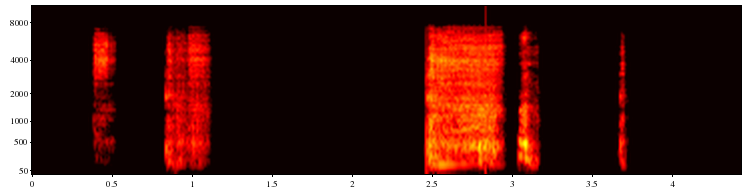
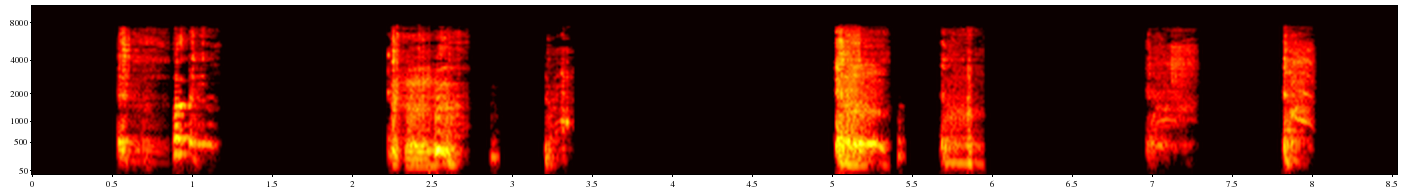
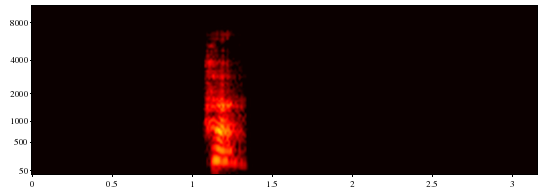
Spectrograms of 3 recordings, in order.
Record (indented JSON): {
  "cough_length": "4.4 s",
  "cough_amplitude": 11772,
  "cough_signal_mean_std_ratio": 0.3,
  "three_cough_length": "8.5 s",
  "three_cough_amplitude": 28903,
  "three_cough_signal_mean_std_ratio": 0.29,
  "exhalation_length": "3.2 s",
  "exhalation_amplitude": 4591,
  "exhalation_signal_mean_std_ratio": 0.16,
  "survey_phase": "beta (2021-08-13 to 2022-03-07)",
  "age": "45-64",
  "gender": "Female",
  "wearing_mask": "No",
  "symptom_cough_any": true,
  "symptom_runny_or_blocked_nose": true,
  "symptom_shortness_of_breath": true,
  "symptom_fatigue": true,
  "symptom_fever_high_temperature": true,
  "symptom_headache": true,
  "symptom_onset": "4 days",
  "smoker_status": "Current smoker (1 to 10 cigarettes per day)",
  "respiratory_condition_asthma": false,
  "respiratory_condition_other": false,
  "recruitment_source": "Test and Trace",
  "submission_delay": "1 day",
  "covid_test_result": "Positive",
  "covid_test_method": "RT-qPCR",
  "covid_ct_value": 18.0,
  "covid_ct_gene": "ORF1ab gene"
}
